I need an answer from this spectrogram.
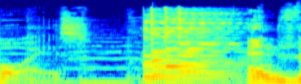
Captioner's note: Mario Selection Sound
